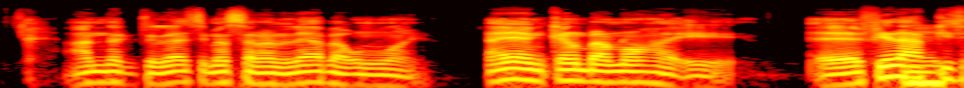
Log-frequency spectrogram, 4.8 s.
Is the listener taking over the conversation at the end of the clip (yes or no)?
no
